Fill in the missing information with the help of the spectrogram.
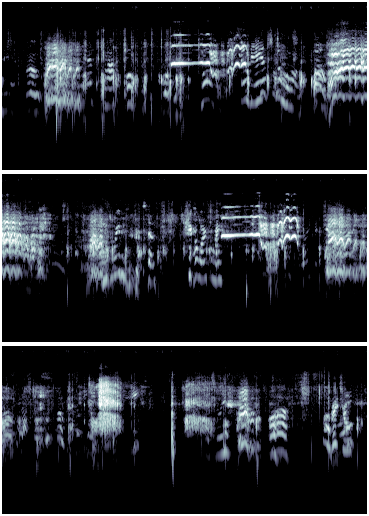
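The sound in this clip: Horse named Sundance neighing by a barn, a few whinnies mixed in among people talking throughout.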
